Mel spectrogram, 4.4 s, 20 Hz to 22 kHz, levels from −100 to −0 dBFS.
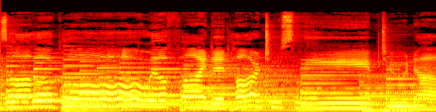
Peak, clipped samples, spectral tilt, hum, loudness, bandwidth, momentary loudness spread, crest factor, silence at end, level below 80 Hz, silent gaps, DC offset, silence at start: -2 dBFS; under 0.1%; -7 dB/octave; none; -15 LUFS; 14 kHz; 5 LU; 12 dB; 0 s; -50 dBFS; none; under 0.1%; 0 s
